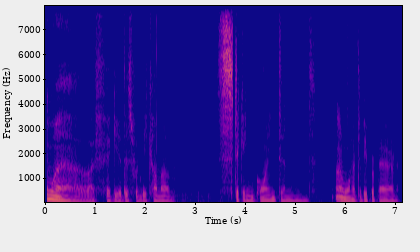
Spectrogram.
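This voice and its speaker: Man playing a slow, low-voiced urbane ancient vampire. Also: steady tone, no echo. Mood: smug, fond. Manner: measured, formal, deliberate, drawn-out phrasing. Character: urbane, centuries-old male vampire, dry and condescending. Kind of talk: scripted audio roleplay drama.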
